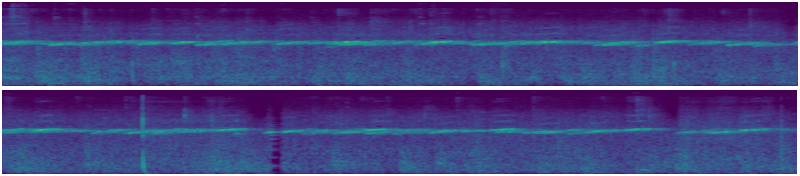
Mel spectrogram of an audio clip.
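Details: After a rainy day, tree frogs up in a maple tree trill steadily in a high, pulsing chorus that barely pauses, while two Alaskan Malamutes are nearby.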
